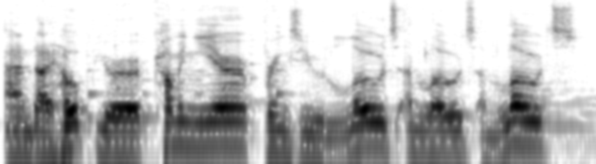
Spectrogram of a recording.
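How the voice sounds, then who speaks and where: Speaking slowly in a mid-range voice, a man in his thirties delivers opinionated, emphatic advice in a conversational style to camera. He hosts a tabletop roleplaying video channel and records in a small home office, with music in the background.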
